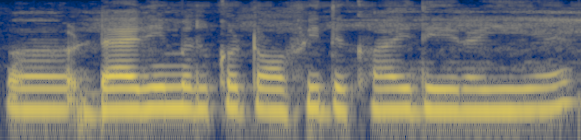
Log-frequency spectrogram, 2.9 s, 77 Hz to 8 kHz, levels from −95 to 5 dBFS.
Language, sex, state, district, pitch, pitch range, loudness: Hindi, female, Bihar, Jahanabad, 215 Hz, 210-225 Hz, -15 LUFS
